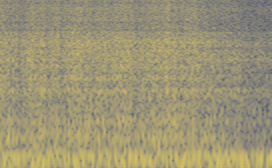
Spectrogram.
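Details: HVAC blower motor jumpered straight to power with no fuse, installed in its box pushing air: strong, steady low whooshing roar, even with no surging or rattles; running normally at full speed.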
